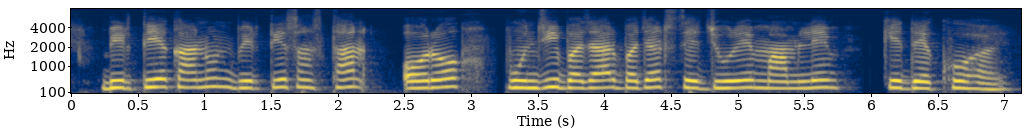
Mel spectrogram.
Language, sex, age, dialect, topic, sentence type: Magahi, female, 18-24, Southern, banking, statement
